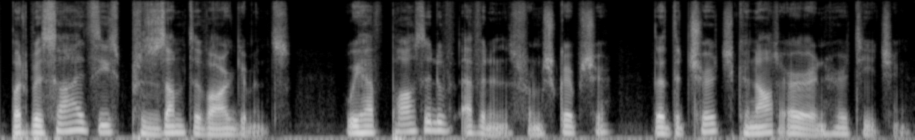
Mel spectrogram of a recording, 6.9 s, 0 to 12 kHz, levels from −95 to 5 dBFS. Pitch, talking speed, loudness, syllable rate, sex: 115 Hz, 165 wpm, -22 LUFS, 6.2 syllables/s, male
